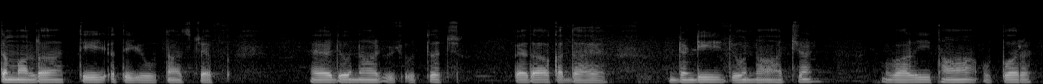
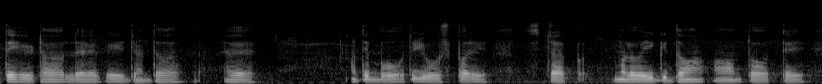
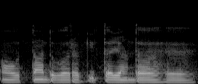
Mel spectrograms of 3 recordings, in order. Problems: constant background noise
